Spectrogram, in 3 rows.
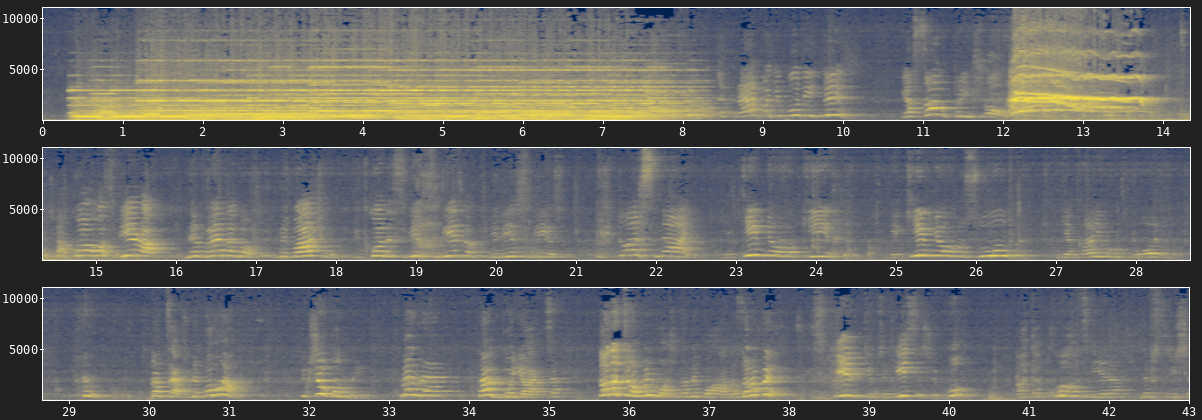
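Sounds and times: children screaming: 12.0s - 14.1s.

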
